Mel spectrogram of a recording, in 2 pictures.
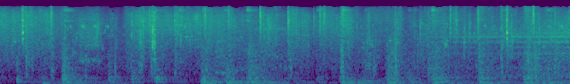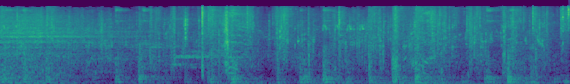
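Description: Footsteps patter quickly over grass and rock.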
